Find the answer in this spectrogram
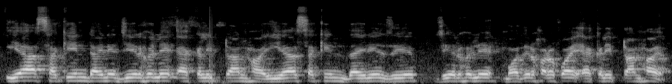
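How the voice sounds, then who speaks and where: A man teaching Quran recitation, spelling the Arabic syllable by syllable in a slow, drawn-out way and reciting short verse phrases. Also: fairly high pitch, slight background noise, rough recording. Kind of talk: spelling out and reciting Arabic letter by letter in a live class.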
